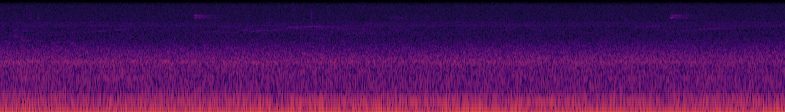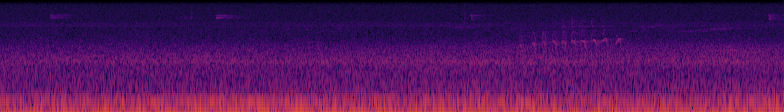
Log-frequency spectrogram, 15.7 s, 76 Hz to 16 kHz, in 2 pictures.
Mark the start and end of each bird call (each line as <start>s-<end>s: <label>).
6.6s-10.3s: unidentified bird
12.7s-14.1s: American Robin (Turdus migratorius)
